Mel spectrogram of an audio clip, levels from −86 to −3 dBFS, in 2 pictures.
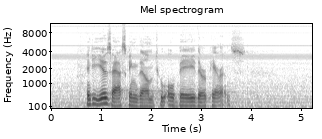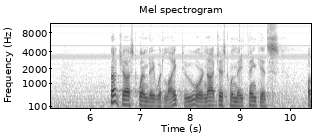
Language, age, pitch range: English, 60-79, 105-150 Hz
